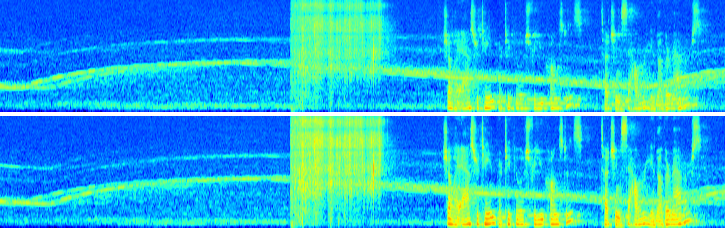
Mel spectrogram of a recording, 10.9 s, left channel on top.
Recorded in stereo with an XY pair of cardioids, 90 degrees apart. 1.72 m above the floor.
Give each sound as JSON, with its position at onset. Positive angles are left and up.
{"t": 4.4, "sound": "crumpling", "azimuth_deg": -55, "distance_m": 1.0}
{"t": 6.7, "sound": "a woman speaking", "azimuth_deg": -55, "distance_m": 1.7}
